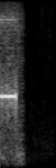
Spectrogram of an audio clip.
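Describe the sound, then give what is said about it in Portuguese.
A single short, steady, mid-pitched voicemail beep sounds after an answering machine greeting, then cuts off into silence. “deixe sua mensagem após o sinal.”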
